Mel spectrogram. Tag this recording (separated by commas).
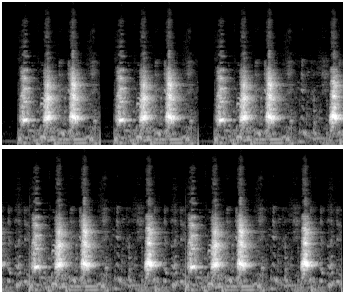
pets, Dog, Animal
